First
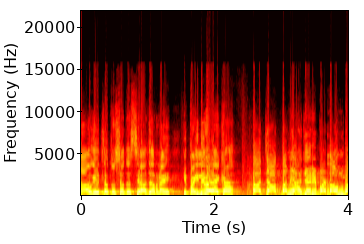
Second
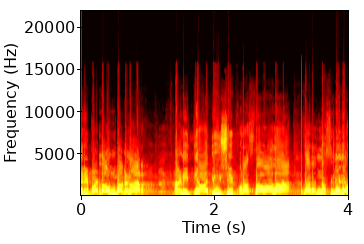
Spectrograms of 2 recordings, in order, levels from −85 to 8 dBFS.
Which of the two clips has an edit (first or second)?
first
